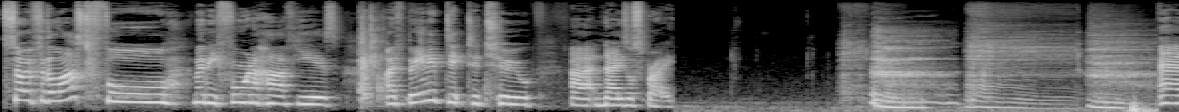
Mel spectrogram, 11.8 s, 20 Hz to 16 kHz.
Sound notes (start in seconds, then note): 8.3 breathes heavily; 8.3 sniffles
